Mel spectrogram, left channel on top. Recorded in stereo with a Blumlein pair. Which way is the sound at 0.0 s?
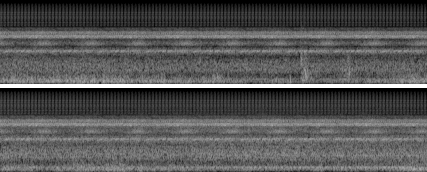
5° right.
